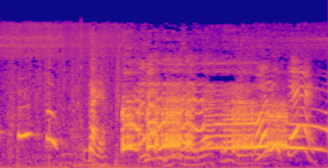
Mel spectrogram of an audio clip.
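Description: A rooster crowing once, a long call of about two and a half seconds starting about a second and a half in.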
